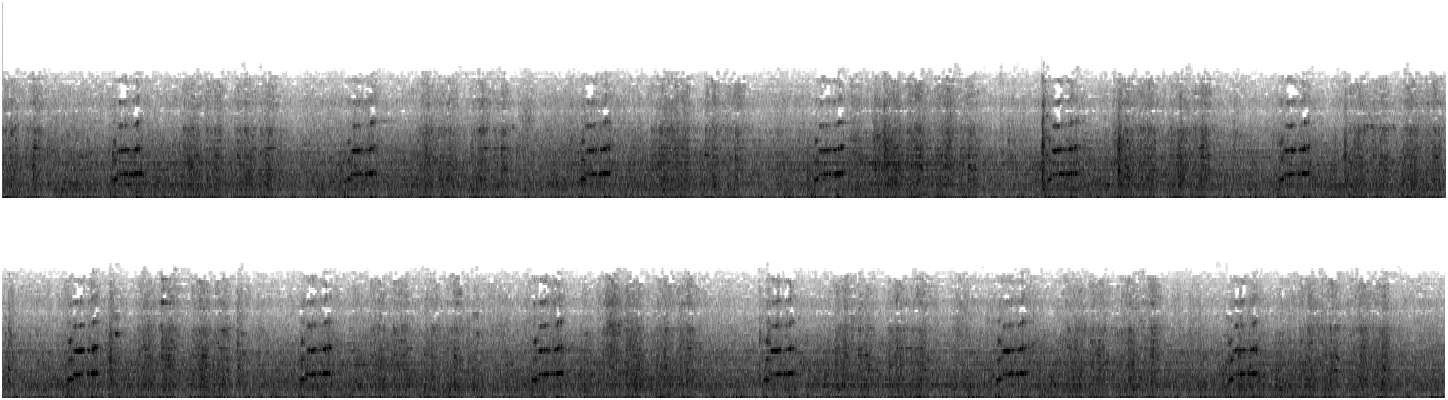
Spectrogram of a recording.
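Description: Tank cars of a long freight train rolling past close by: a steady, loud rumble of steel wheels on rail. A faint high chirp recurs about every second and a quarter.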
